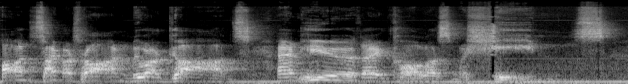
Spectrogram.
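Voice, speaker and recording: A man in a put-on character voice over loud background noise. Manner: solemn.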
